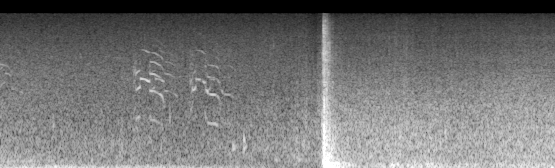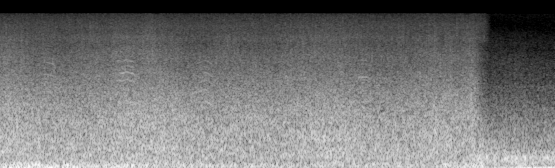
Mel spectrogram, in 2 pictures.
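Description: Steady wind noise across open ground, with a few faint bird chirps early on and a single sharp thud a little over three seconds in.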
